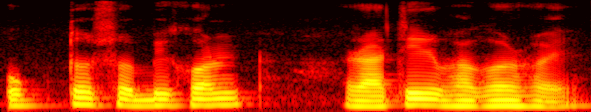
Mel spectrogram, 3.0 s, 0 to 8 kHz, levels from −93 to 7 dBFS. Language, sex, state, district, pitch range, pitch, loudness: Assamese, male, Assam, Kamrup Metropolitan, 110-125 Hz, 115 Hz, -19 LUFS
